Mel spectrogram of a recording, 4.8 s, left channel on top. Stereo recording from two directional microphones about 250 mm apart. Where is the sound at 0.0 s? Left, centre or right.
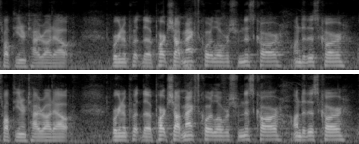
Right.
